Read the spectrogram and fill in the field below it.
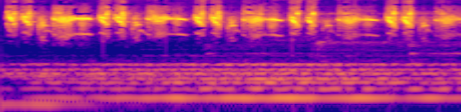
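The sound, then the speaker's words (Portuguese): Common waxbills twitter in quick, high-pitched bursts, a busy stream of thin chirps repeating throughout, over a steady low background hum. “De facto, o nome comum da avezinha tem apenas a ver com o seu bico. Chama-se bico de lacre.”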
